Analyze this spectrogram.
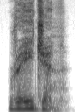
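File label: "ragin", Scottish English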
